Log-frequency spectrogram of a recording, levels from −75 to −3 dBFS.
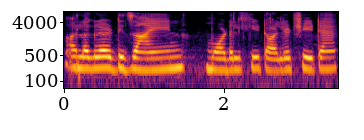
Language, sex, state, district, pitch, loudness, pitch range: Hindi, female, Punjab, Kapurthala, 225 Hz, -15 LUFS, 210-230 Hz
